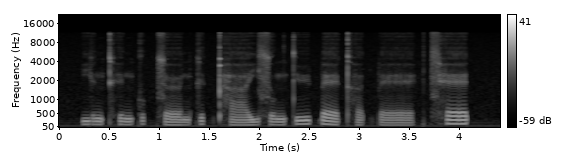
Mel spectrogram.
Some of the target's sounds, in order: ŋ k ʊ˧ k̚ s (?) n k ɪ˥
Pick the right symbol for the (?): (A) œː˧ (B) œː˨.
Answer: B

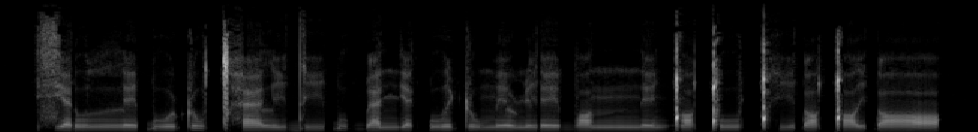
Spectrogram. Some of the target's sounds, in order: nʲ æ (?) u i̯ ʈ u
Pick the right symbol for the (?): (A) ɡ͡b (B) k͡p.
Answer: B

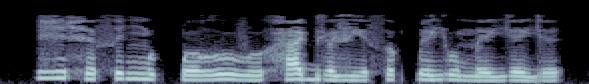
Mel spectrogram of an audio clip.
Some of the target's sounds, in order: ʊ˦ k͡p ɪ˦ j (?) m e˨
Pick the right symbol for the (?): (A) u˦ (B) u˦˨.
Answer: B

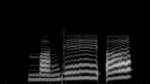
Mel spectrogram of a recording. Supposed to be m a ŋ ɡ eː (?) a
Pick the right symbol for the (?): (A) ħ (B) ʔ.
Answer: B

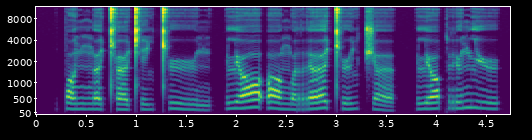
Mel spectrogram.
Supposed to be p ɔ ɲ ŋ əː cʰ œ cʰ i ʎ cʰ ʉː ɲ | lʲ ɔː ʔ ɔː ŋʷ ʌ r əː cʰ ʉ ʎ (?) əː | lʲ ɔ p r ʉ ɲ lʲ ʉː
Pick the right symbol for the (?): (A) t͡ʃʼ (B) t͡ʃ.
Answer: B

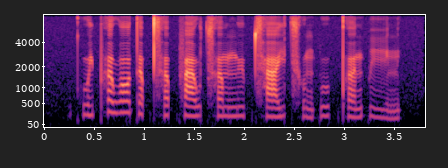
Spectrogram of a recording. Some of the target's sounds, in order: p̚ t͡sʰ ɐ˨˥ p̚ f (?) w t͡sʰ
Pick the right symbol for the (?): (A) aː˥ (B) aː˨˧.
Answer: B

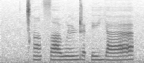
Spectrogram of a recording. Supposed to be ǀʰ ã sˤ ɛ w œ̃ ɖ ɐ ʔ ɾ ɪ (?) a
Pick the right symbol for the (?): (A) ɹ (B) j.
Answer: B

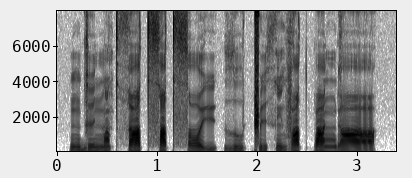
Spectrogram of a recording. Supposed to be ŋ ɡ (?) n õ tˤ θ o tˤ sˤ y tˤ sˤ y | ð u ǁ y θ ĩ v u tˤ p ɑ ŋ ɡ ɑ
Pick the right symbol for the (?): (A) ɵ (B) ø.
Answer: B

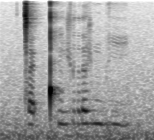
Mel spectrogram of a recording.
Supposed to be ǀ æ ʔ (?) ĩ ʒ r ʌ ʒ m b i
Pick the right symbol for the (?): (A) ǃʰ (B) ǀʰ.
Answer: A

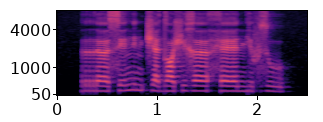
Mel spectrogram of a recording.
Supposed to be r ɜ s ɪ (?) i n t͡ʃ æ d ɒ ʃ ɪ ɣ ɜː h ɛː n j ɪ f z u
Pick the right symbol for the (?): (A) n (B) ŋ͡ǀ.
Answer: A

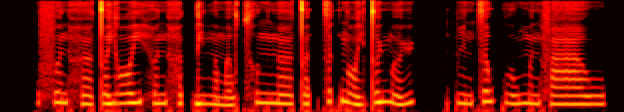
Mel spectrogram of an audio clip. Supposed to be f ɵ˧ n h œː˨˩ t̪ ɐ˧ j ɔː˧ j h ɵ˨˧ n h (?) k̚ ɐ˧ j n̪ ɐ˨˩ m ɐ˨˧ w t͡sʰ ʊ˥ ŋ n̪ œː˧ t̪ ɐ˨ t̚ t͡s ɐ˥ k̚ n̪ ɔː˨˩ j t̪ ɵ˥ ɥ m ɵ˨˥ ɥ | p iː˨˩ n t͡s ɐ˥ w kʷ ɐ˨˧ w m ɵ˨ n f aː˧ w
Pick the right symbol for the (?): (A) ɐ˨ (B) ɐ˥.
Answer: A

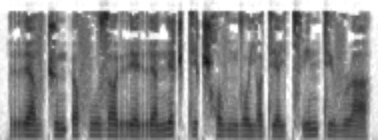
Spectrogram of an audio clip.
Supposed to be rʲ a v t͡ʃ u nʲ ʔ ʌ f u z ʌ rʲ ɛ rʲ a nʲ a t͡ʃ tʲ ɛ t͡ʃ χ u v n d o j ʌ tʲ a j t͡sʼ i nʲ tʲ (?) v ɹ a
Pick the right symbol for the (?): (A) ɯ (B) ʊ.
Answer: A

